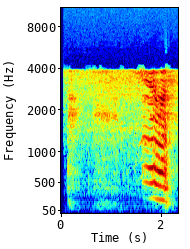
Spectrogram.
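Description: Faint hiss, then a loud pitched cry that swells in about one and a half seconds in and slides down in pitch as it peaks.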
